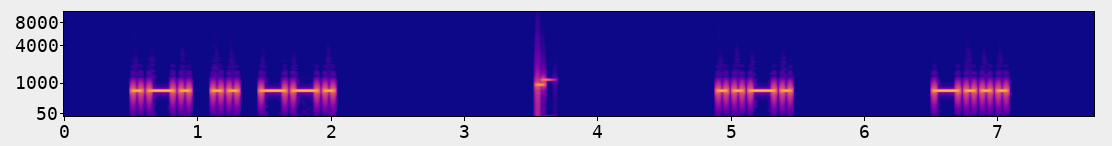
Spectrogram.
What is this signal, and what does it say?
Morse code, heard as a keyed tone, about 20 wpm, spaced as for 12 wpm, 700 Hz. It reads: RIG FB
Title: Top 90 QSO Elements - 6x Character Spacing - 20wpm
